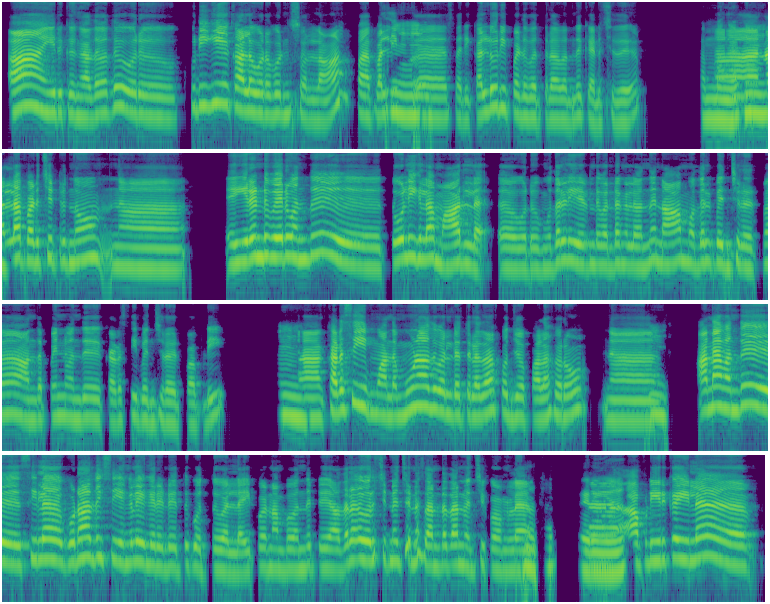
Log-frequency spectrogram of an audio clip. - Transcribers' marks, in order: none
- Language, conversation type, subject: Tamil, podcast, மன்னிப்பு இல்லாமலேயே ஒரு உறவைத் தொடர முடியுமா?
